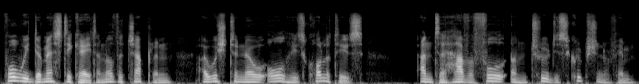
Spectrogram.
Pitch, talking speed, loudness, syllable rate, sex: 110 Hz, 205 wpm, -20 LUFS, 6.3 syllables/s, male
